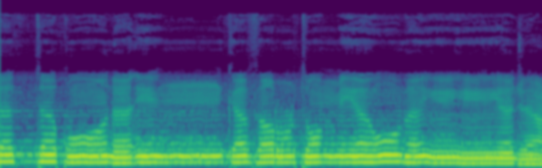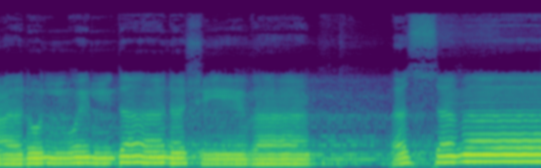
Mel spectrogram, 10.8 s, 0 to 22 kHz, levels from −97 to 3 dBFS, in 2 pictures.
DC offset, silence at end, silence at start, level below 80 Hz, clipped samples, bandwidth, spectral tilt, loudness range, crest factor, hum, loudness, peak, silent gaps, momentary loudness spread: under 0.1%; 0 s; 0 s; -48 dBFS; under 0.1%; 3.6 kHz; -10.5 dB/octave; 3 LU; 12 dB; none; -13 LUFS; 0 dBFS; none; 8 LU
